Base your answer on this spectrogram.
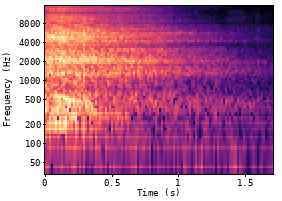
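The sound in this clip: A single deep, slow breath taken during a relaxation breathing exercise for sleep. It is a soft, airy rush that starts fairly strong and fades steadily away over less than two seconds, with no talk.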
